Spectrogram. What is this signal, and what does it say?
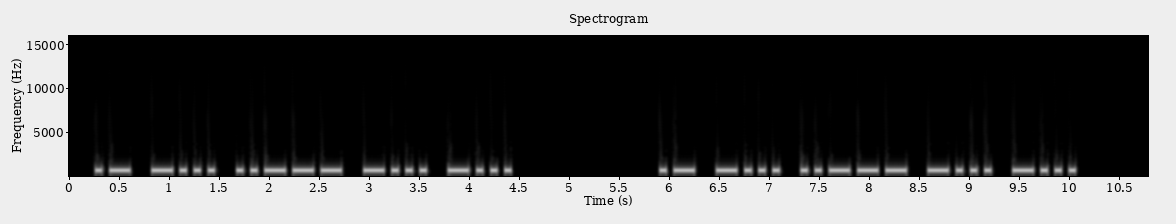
Morse code, heard as a keyed tone, about 17 wpm, 700 Hz. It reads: AB2BB AB2BB
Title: USA Call Signs - 5 Characters - Repeated 3x - 17wpm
